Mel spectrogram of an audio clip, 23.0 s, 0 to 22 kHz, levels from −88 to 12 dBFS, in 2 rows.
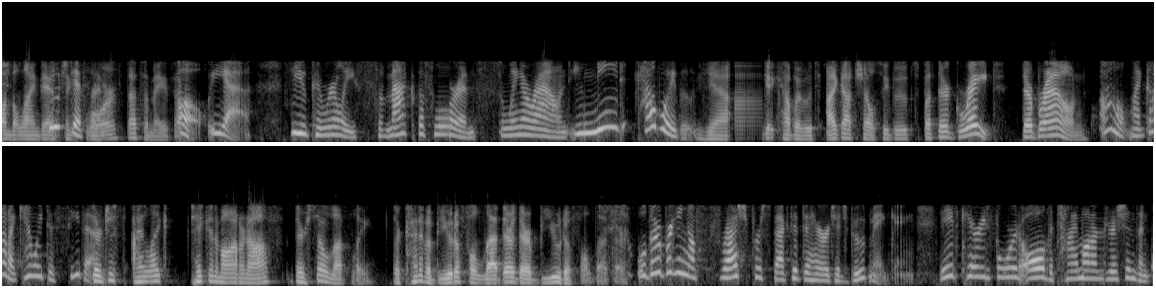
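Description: iLBC codec damage runs through the whole clip. Everything above 4 kHz is cut away, and the speech has a rough, slightly synthetic edge. This fits iLBC at 15.2 kbps with 20 ms frames, each coded on its own.

Lost iLBC frames occur at 4.38–4.50 s after "can really smack the" (100 ms), at 7.34–7.64 s before "get cowboy boots I" (260 ms), and at 22.48–22.56 s after "carried forward all the" (60 ms). The decoder repeats the last pitch cycle with noise, giving a held, buzzy vowel that recovers almost at once.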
